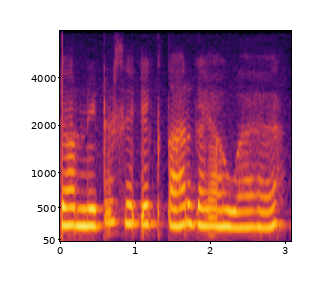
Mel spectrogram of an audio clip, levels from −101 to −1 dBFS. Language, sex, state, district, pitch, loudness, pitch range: Hindi, female, Jharkhand, Garhwa, 245 Hz, -15 LUFS, 235-265 Hz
